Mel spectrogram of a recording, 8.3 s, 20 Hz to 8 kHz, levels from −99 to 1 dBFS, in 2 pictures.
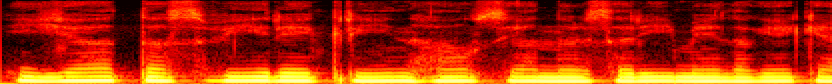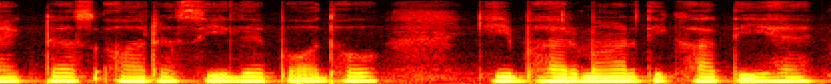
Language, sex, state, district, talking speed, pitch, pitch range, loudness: Hindi, male, Jharkhand, Ranchi, 110 wpm, 135 Hz, 135-140 Hz, -12 LUFS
